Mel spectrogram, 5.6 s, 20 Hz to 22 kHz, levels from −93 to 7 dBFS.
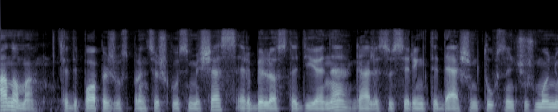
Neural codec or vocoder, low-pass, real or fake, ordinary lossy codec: none; 7.2 kHz; real; AAC, 48 kbps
